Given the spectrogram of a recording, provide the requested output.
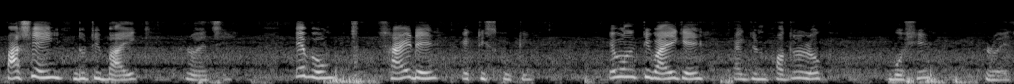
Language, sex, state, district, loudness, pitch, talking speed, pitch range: Bengali, male, West Bengal, Paschim Medinipur, -19 LUFS, 275 Hz, 100 wpm, 255-315 Hz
